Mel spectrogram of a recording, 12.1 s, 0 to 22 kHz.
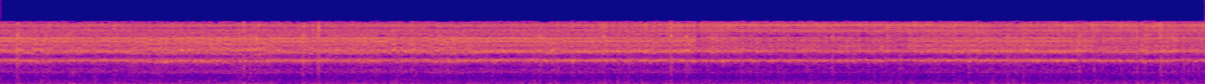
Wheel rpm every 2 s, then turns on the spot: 150, 150, 150, 150, 150, 150.
none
